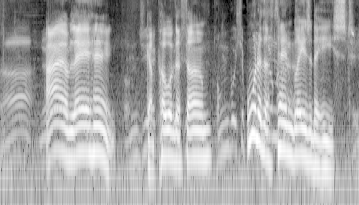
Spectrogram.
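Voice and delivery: Lei Heng's formal challenge, slow and weighty; slow solemn warrior. Acted. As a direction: proclaim it like a duelist before the strike. Reads Lei Heng's declaration.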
